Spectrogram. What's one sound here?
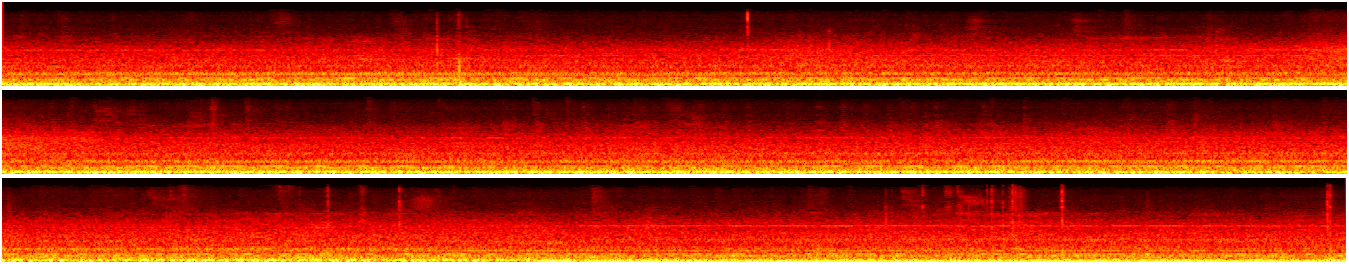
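A bus engine hums and drones steadily while driving.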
